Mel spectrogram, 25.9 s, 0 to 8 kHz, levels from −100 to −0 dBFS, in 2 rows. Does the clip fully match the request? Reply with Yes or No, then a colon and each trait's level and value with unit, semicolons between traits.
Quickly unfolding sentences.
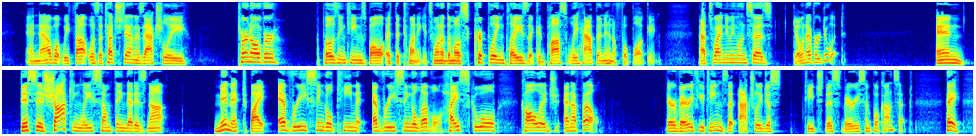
No: average, 175 wpm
